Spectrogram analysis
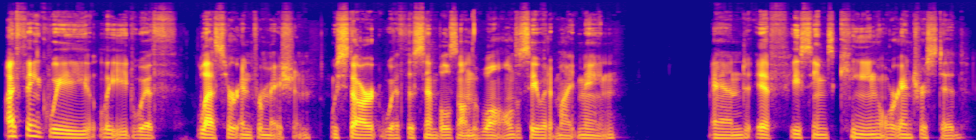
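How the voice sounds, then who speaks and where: A man's voice: low-pitched, creaky, no echo. Man, tabletop player in character, formal calculating speech, dry close sound.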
